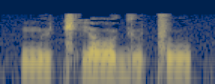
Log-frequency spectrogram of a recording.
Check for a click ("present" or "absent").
present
